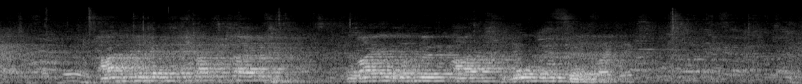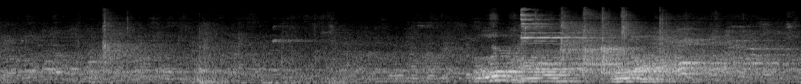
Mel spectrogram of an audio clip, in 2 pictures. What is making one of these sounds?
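A man calls out loudly in an echoing hall.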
